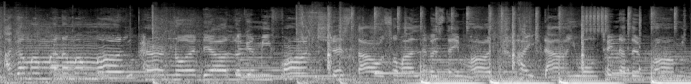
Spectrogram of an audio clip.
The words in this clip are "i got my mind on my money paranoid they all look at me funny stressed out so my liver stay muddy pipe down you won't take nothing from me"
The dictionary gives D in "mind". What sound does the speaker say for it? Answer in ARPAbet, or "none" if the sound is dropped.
none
